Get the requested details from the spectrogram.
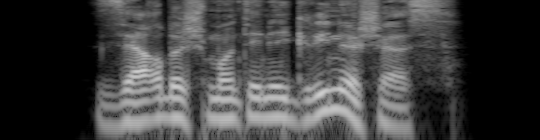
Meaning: strong/mixed nominative/accusative neuter singular of serbisch-montenegrinisch
- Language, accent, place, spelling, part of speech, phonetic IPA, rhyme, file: German, Germany, Berlin, serbisch-montenegrinisches, adjective, [ˌzɛʁbɪʃmɔnteneˈɡʁiːnɪʃəs], -iːnɪʃəs, De-serbisch-montenegrinisches.ogg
